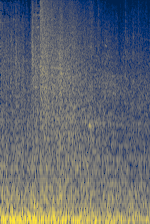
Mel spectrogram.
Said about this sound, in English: The rockets hit the wheeled tank in a double explosion that deafened Thomas, and shrapnel sprayed outward from the twin strikes.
